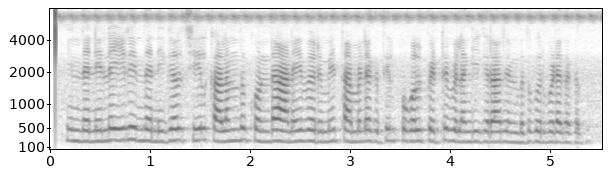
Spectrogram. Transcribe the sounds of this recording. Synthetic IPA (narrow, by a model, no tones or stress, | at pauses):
ɪnd̪ɐnɪlɐjɪlɪnd̪ɐnɪɣɐɻt͡ʃːɪjɪlkɐɭɐnd̪ɯkɔɳɖɐːnɐɪʋɐɾɯmeːt̪ɐmɪɻɐɣɐt̪ːɪlpʊɣɐɭpɛʈrɯʋɪɭɐŋɡɯɣɪraːɾɛnbɐðɯkʊɾɪp̬ːɪɽɐt̪ːɐkːɐðɯ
